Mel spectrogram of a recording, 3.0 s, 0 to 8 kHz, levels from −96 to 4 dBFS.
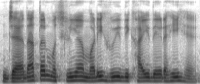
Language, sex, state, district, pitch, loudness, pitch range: Hindi, male, Arunachal Pradesh, Lower Dibang Valley, 130 Hz, -17 LUFS, 120-135 Hz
